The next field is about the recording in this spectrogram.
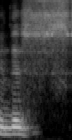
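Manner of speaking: ordinary delivery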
